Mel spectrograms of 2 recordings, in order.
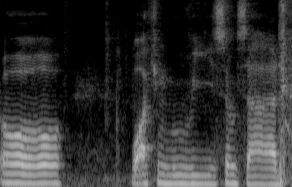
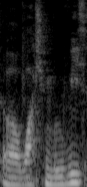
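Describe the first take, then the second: First: Imitating a friend poking fun, drawn-out "oh"; lightly mock someone's sad little answer; teasing mock pity. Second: Said in the usual way. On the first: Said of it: "poking fun at me". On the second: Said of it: "I said, "Oh, watching movies".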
